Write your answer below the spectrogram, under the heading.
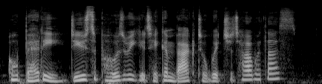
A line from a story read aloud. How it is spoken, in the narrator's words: asked Mary Lou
